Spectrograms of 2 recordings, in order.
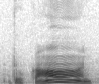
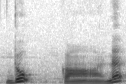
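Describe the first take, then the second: First: Said in the usual way. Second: दुकान drawn out slowly; slow syllable reading. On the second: Shown as a demonstration. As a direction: stretch दुकान for the class to echo. (दुकान धीरे-धीरे बोलकर) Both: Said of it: "साथ साथ बोलेंगे सब".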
